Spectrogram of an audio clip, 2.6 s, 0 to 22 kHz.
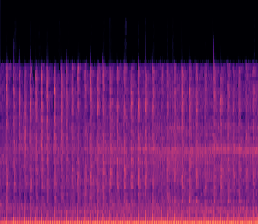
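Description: A NEO-TEC NH872 gas chainsaw running close by just after starting, a loud, rapid, buzzing two-stroke engine idle with a steady pulsing rhythm throughout.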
